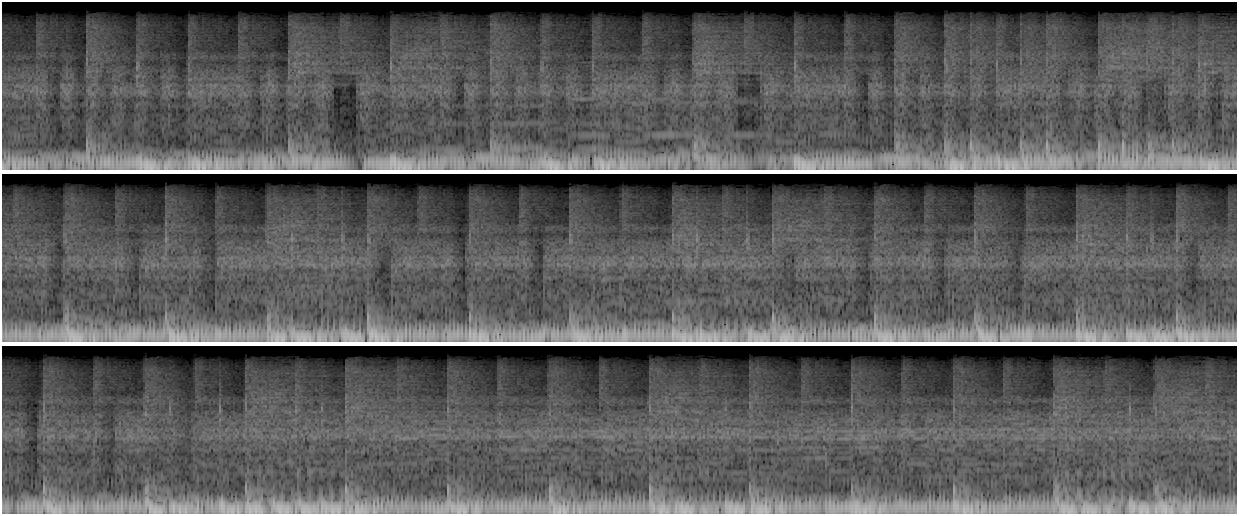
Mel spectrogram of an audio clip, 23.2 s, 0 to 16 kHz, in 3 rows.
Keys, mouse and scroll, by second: 0.4 click, 0.5 middle click, 1.2 click, 1.9 Tab, 2.2 click, 3.0 l, 3.1 click, 3.3 KP_7, 4.5 click, 4.6 l, 4.9 middle click, 5.3 Delete, 5.7 middle click, 6.5 Delete, 7.2 l, 7.8 click, 8.6 Delete, 9.4 middle click, 9.6 ctrl+z, 10.0 KP_7, 10.3 shift+middle click, 10.4 shift+scroll up 3, 10.5 shift+middle click, 10.8 shift+middle click, 11.2 g, 12.6 scroll down 1, 12.7 middle click, 13.2 middle click, 13.4 scroll down 1, 13.5-15.8 shift+middle drag, 15.8-17.5 drag, 17.5 Delete, 18.1 middle click, 18.7 scroll up 1, 18.8 middle click, 19.2 click, 19.5 middle click, 19.8 shift+click, 20.0 Delete, 20.5 Delete, 20.9 middle click, 21.3 shift+click, 21.7 f, 22.2 middle click, 22.9 middle click, 23.1 scroll down 2.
